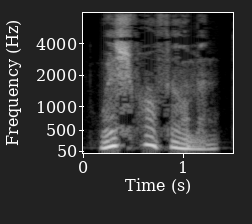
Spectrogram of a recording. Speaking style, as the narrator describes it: Edie Dorn said faintly

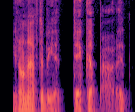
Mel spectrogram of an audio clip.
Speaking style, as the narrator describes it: I muttered, very quietly

